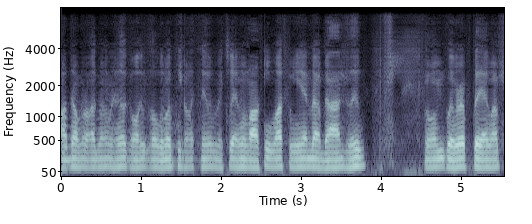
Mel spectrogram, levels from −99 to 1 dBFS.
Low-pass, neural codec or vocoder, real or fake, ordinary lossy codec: 7.2 kHz; codec, 16 kHz, 0.5 kbps, FreqCodec, larger model; fake; none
